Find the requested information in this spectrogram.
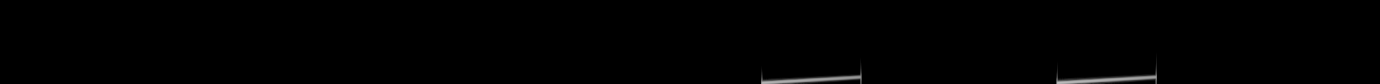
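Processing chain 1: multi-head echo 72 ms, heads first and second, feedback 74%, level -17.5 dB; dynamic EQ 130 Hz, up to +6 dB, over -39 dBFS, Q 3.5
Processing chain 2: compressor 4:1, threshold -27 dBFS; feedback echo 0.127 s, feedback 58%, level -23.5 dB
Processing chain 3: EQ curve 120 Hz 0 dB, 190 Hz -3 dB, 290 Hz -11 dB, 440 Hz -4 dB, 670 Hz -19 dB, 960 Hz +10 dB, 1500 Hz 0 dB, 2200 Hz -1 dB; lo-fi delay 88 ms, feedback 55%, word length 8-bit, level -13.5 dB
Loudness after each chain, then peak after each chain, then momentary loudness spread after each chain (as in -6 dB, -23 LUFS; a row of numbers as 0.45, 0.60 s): -26.0, -31.5, -29.0 LUFS; -12.5, -20.0, -16.5 dBFS; 21, 9, 18 LU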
